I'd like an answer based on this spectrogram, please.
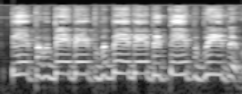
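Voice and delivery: squeaky repeated beeps; high beeping imitation. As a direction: beep like an annoying pest. Imitating man beeping to annoy.

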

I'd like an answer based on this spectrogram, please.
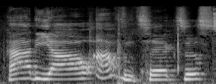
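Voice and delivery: high, slow cartoon Texan accent; proper hillbilly accent. Shown as a demonstration. Host showing co-host the accent, proper Texan hillbilly. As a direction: ham up a Texas hillbilly drawl. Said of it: "Think like proper".

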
